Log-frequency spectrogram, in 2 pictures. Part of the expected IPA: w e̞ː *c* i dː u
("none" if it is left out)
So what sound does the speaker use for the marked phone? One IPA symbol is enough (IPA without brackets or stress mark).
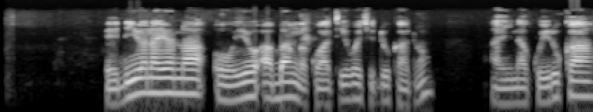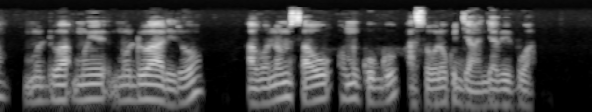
c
